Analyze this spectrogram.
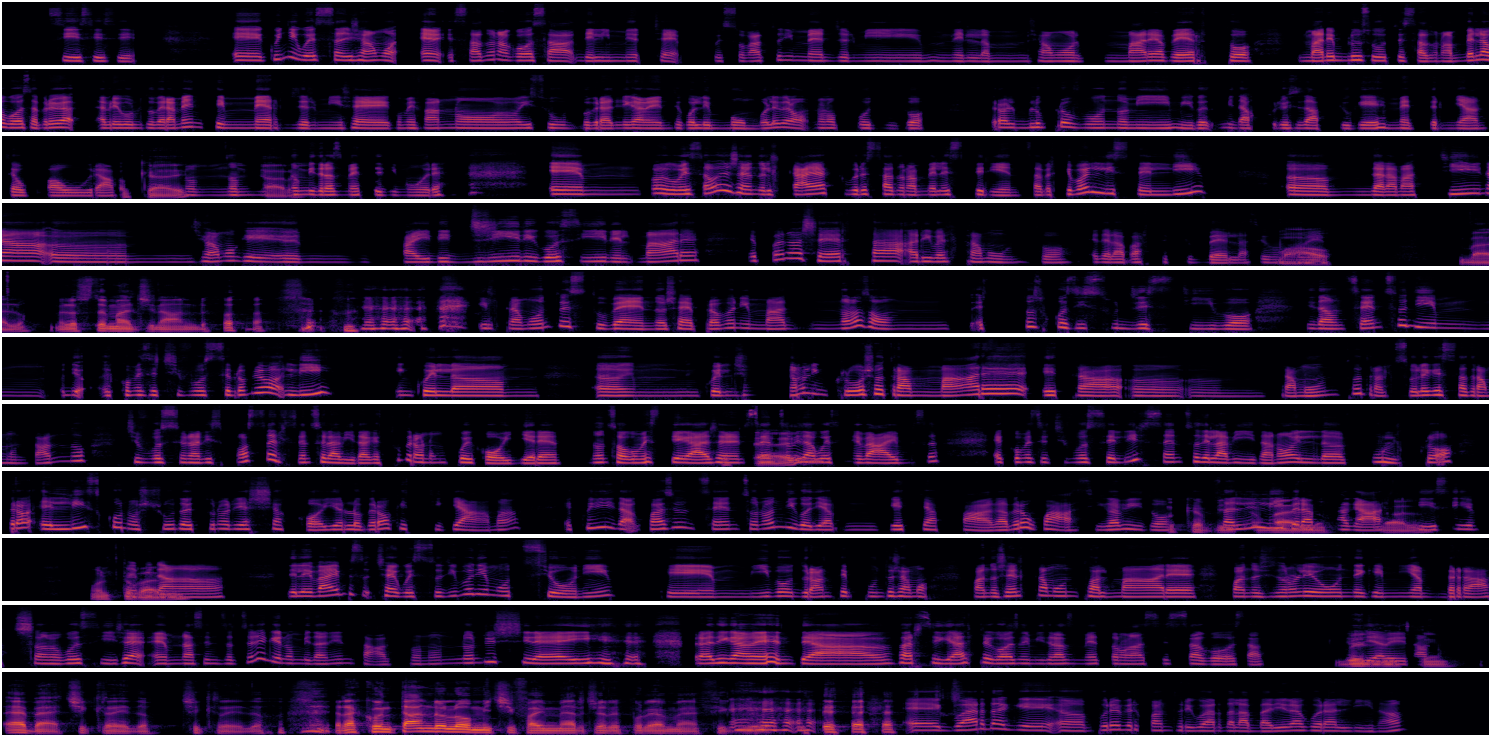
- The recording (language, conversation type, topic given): Italian, podcast, Qual è un luogo naturale che ti ha davvero emozionato?
- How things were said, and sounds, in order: "cioè" said as "ceh"; "cioè" said as "ceh"; chuckle; chuckle; "come" said as "ome"; other background noise; chuckle; "cioè" said as "ceh"; "proprio" said as "propio"; chuckle; "proprio" said as "propio"; "cioè" said as "ceh"; tapping; "cioè" said as "ceh"; "diciamo" said as "iciamo"; "cioè" said as "ceh"; chuckle; laughing while speaking: "praticamente a"; "devo" said as "evo"; chuckle; chuckle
